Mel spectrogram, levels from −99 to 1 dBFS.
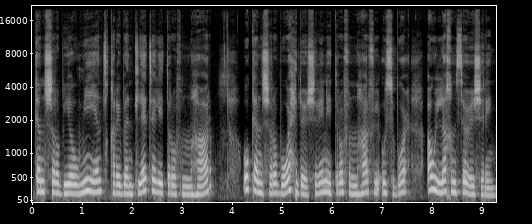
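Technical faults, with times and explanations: No technical faults can be heard in this recording.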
